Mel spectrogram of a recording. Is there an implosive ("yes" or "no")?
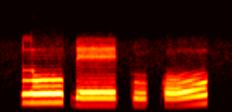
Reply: yes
